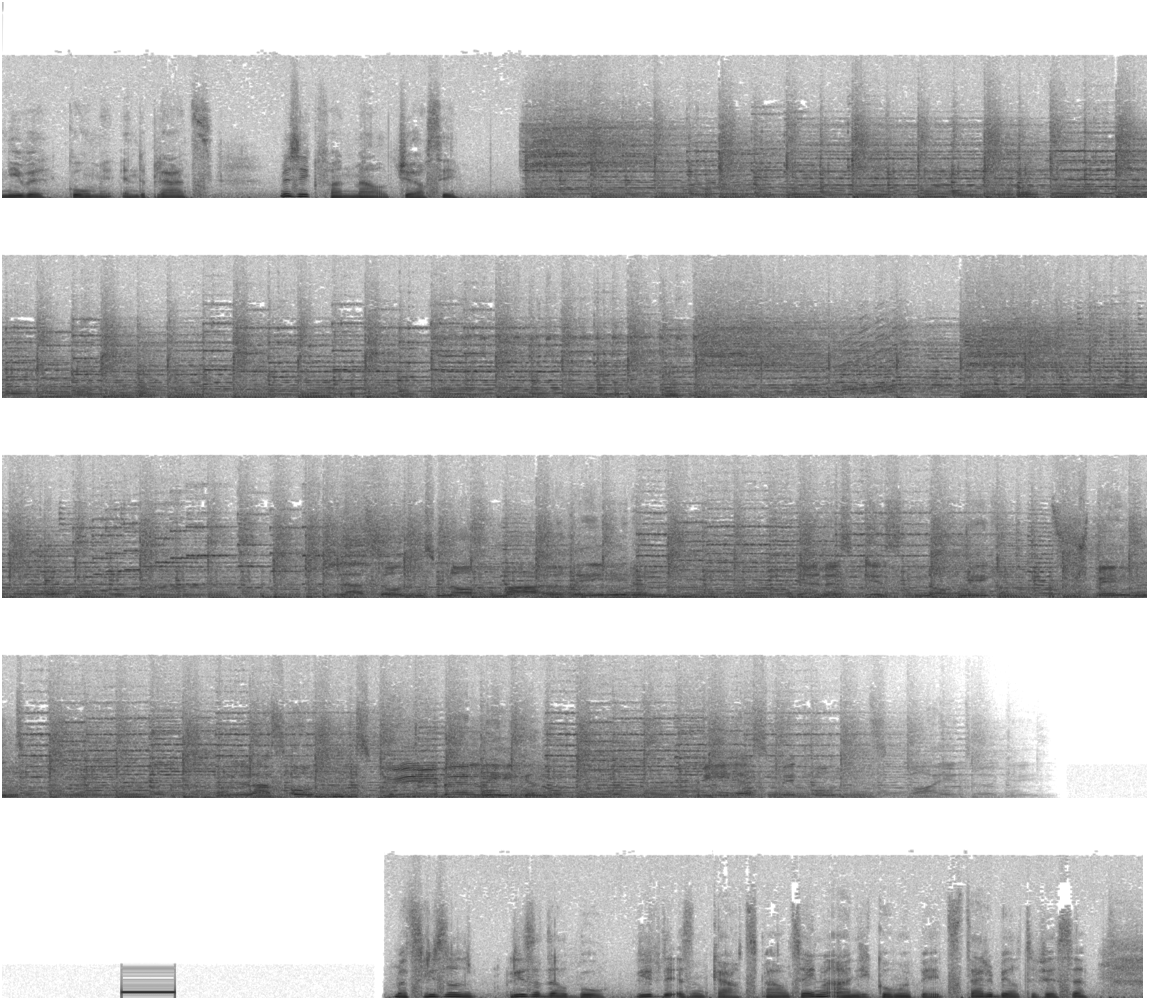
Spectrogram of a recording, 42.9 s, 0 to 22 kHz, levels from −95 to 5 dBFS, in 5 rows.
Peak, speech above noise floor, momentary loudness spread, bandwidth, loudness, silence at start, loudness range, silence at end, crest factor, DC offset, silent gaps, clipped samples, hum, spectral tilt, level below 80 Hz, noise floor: -2 dBFS; 62 dB; 6 LU; 16.5 kHz; -19 LUFS; 0 s; 6 LU; 0 s; 18 dB; under 0.1%; 37.14-37.19 s; under 0.1%; none; -3.5 dB/octave; -42 dBFS; -80 dBFS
